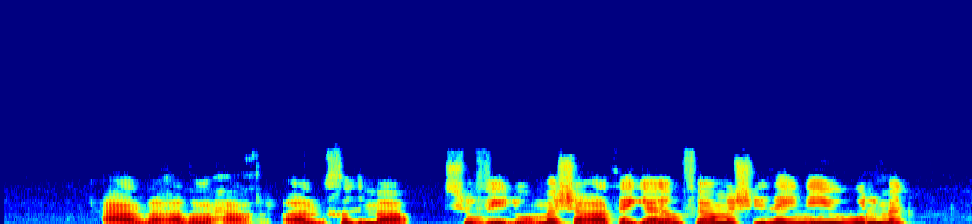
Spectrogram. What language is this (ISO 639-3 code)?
kab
